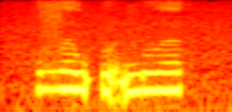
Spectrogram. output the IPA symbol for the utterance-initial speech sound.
v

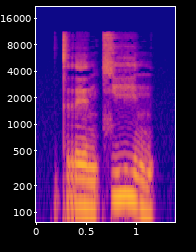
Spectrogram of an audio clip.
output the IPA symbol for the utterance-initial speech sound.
t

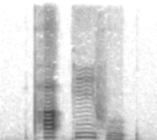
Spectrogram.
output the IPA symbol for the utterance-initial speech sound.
pʰ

